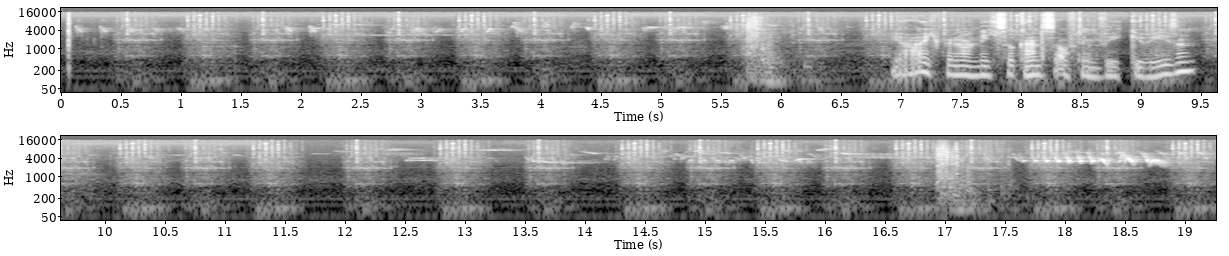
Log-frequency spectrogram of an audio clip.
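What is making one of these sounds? A bicycle rolls over rough grass with a steady, rhythmic creak and rattle.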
